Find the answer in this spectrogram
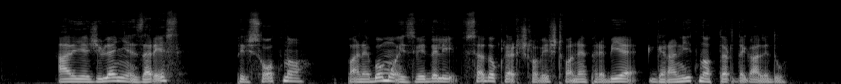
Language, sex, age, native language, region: Slovenian, male, 18-29, Hungarian, Pomurje region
